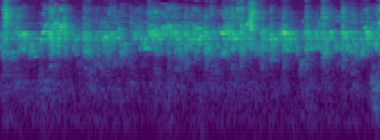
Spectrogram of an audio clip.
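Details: Pet budgerigars, described as very happy, fill the air with rapid, overlapping chirps and scratchy warbles in a steady, lively stream.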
